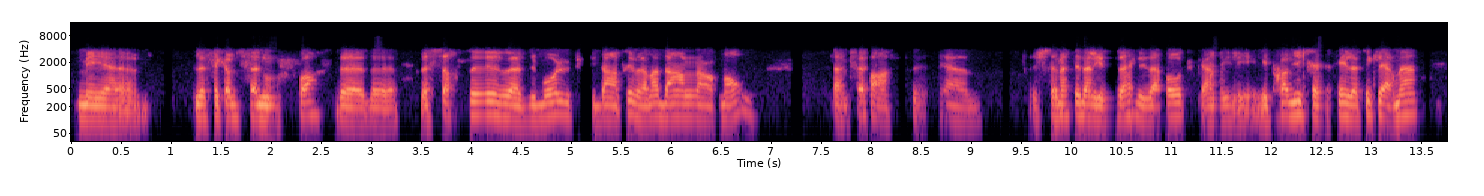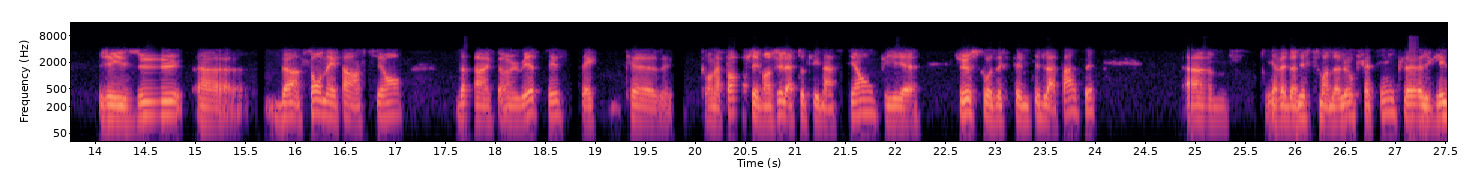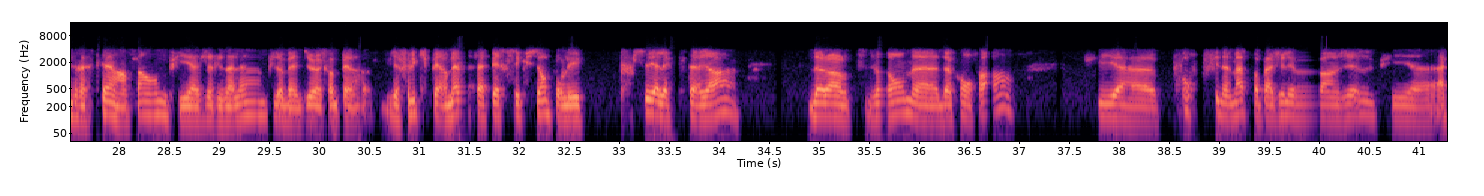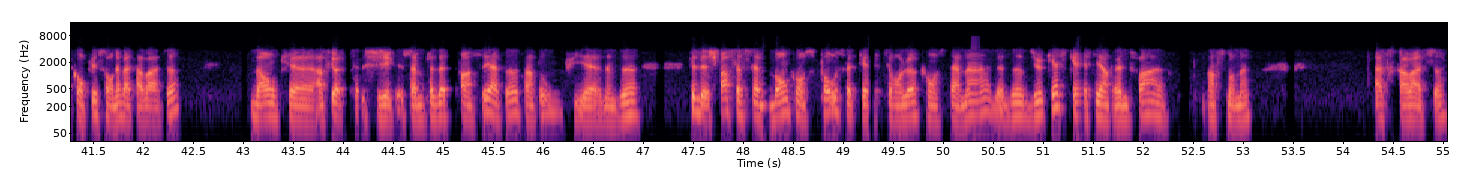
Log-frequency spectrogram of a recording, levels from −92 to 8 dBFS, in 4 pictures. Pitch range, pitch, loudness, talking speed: 105-130 Hz, 115 Hz, -20 LUFS, 185 wpm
